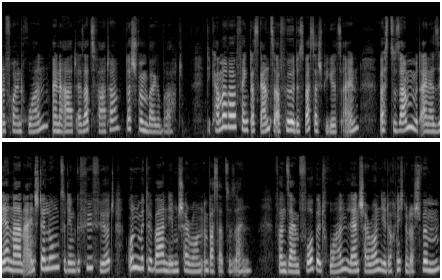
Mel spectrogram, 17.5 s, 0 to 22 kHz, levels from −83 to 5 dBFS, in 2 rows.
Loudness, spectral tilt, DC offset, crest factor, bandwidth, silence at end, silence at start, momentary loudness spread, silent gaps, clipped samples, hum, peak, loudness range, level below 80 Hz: -23 LUFS; -3.5 dB/octave; under 0.1%; 18 dB; 14.5 kHz; 0 s; 0 s; 11 LU; none; under 0.1%; none; -6 dBFS; 4 LU; -70 dBFS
